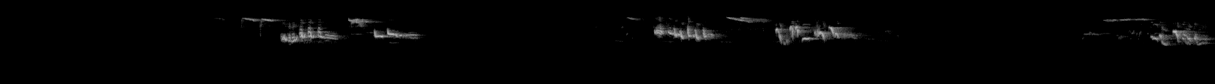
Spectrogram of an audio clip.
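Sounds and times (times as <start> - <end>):
European robin singing: 2.2 - 4.3, 6.0 - 9.0, 10.8 - 12.1.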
